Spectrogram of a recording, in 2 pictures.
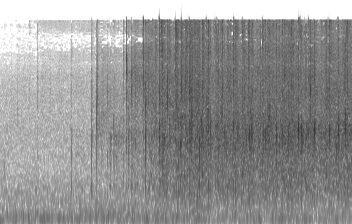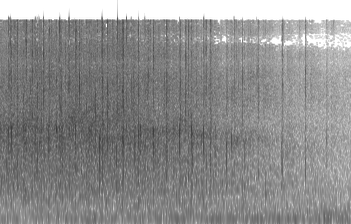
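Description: Audience applauding: scattered claps begin about a second in, swell into full applause, then die away near the end.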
